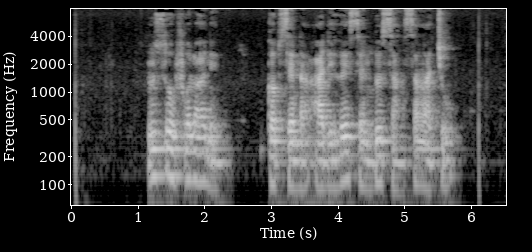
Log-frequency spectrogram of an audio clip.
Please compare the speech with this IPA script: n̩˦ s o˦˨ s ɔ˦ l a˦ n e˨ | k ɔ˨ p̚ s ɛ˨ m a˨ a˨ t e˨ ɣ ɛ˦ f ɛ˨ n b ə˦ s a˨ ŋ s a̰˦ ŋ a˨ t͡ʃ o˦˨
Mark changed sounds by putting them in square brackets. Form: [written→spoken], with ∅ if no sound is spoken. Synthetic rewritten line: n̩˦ s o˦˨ [s→f] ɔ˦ l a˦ n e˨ | k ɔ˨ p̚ s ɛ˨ [m→n] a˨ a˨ [t→d] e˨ ɣ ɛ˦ [f→s] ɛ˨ n b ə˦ s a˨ ŋ s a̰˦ ŋ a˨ t͡ʃ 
